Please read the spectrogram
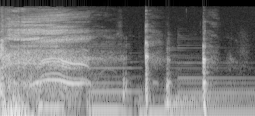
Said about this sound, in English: you know what? I think that cough is actually better than what I was about to say, I'm going to leave it right there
